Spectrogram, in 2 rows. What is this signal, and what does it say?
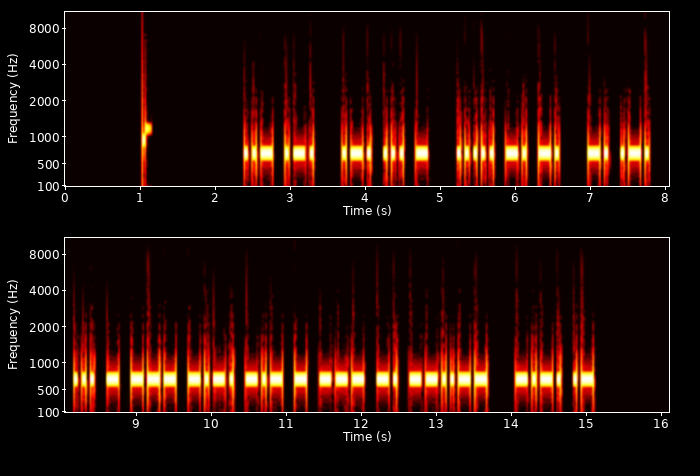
Morse code, heard as a keyed tone, about 22 wpm, 700 Hz. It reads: UR RST 5NN NR STOCKTON, CA
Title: Practice QSO - Exchange 1 - Beginning - 22wpm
